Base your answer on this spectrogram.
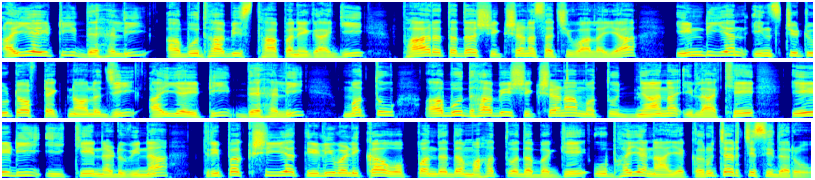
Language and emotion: Kannada, neutral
